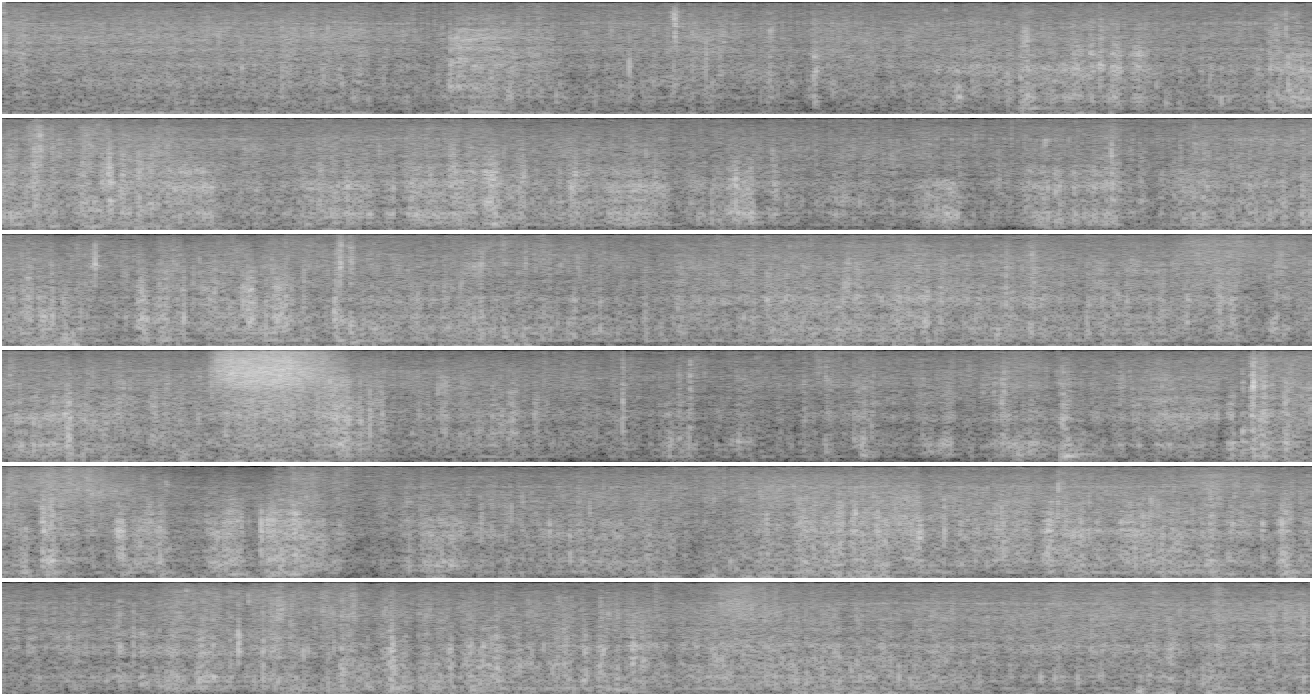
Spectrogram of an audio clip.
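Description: Mountain bike riding down a rocky trail: wind buffeting the microphone, tyres rolling over rock, and the bike rattling and knocking over bumps.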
